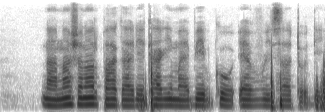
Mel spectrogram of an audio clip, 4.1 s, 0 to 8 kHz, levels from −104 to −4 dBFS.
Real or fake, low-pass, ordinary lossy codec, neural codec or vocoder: real; 7.2 kHz; AAC, 48 kbps; none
